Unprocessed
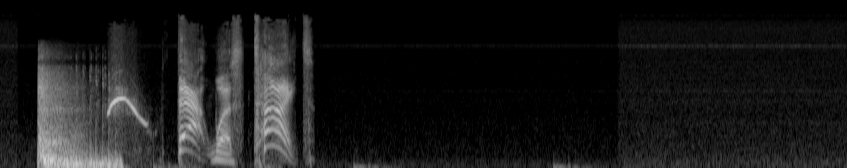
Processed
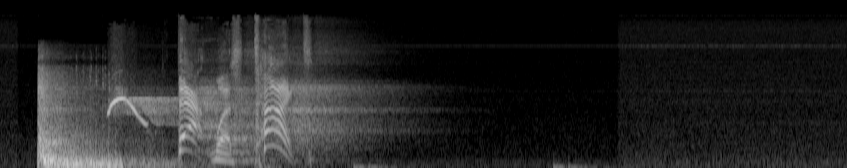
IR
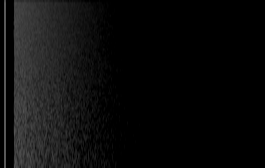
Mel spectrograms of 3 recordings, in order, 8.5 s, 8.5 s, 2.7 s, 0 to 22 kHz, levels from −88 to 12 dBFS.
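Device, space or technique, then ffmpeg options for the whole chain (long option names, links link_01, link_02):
ducked reverb: -filter_complex "[0:a]asplit=3[link_01][link_02][link_03];[1:a]atrim=start_sample=2205[link_04];[link_02][link_04]afir=irnorm=-1:irlink=0[link_05];[link_03]apad=whole_len=373538[link_06];[link_05][link_06]sidechaincompress=threshold=-24dB:ratio=8:attack=49:release=179,volume=-6dB[link_07];[link_01][link_07]amix=inputs=2:normalize=0,volume=-2dB"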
